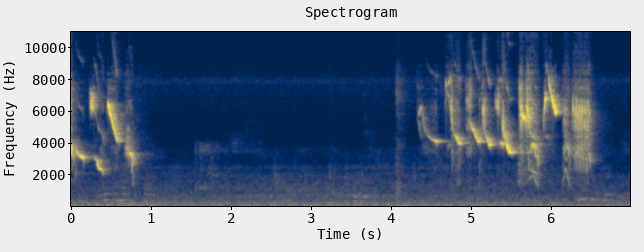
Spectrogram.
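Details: Double-collared seedeater coming back from moult sings two bursts of rapid, twittering high notes: a short phrase at the start, then a longer run after a pause of about three seconds. A faint low hum sits underneath.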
